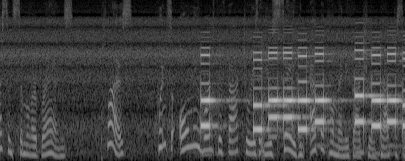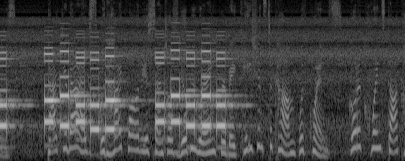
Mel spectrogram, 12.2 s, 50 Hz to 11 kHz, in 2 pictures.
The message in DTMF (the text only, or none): 5 10028 9584 86712 79464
